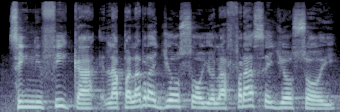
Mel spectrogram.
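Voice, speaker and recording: A male pastor preaching a sermon to his congregation, speeding up and then slowing to soft, drawn-out phrases. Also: high-pitched. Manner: expressive preaching, swings from quick to slow and soft, addresses congregation.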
